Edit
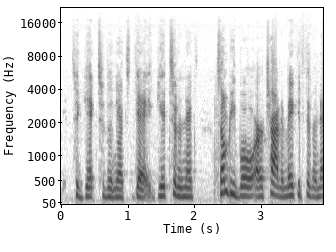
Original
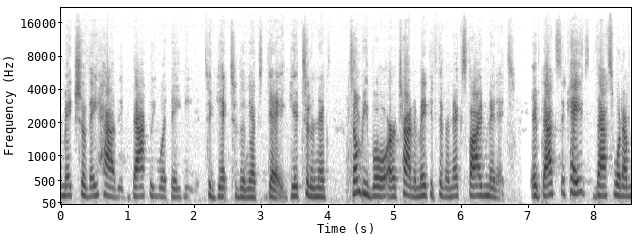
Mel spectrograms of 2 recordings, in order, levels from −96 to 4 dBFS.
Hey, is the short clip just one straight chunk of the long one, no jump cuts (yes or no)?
yes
